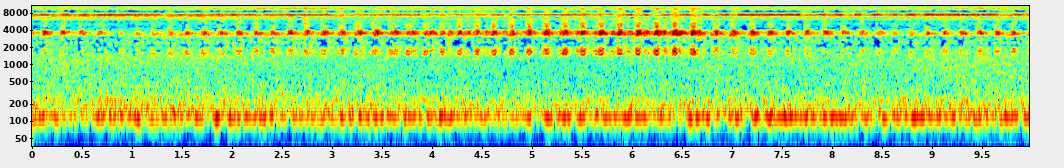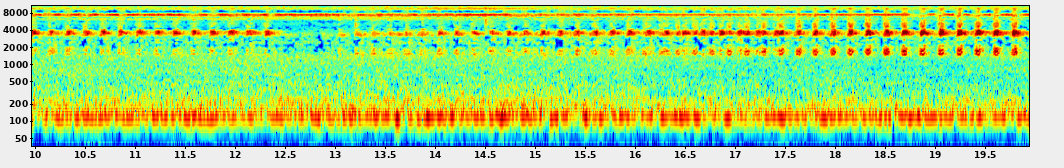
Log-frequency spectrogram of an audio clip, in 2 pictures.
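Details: Croaking frog in a night-time rice paddy, giving a continuous series of quick, evenly pulsed croaks, several per second, that swell and fade across twenty seconds, backed by a constant high-pitched insect drone and faint low hum.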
